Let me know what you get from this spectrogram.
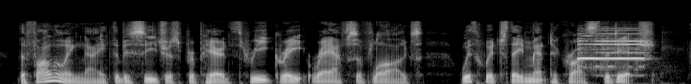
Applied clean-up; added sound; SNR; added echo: none; Wind instrument, woodwind instrument; -3 dB; none.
